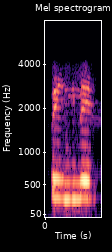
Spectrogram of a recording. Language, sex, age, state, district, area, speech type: Malayalam, female, 30-45, Kerala, Kollam, rural, conversation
